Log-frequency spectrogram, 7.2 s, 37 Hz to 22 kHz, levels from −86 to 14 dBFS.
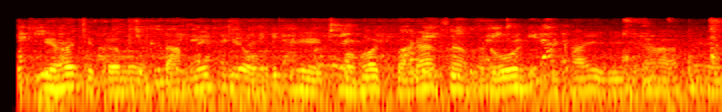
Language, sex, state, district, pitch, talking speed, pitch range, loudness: Hindi, male, Maharashtra, Mumbai Suburban, 125 Hz, 125 wpm, 120-140 Hz, -18 LUFS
